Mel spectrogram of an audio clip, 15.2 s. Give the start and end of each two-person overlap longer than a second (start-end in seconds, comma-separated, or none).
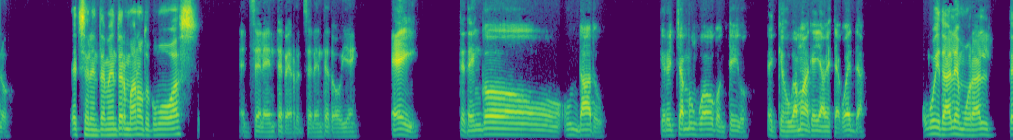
none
